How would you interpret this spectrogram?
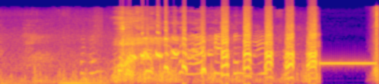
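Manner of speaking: very high, crying laughter; tearful high laugh. Real, not acted. Woman overwhelmed by a llama, tearful high laugh. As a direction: laugh until it turns to crying.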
